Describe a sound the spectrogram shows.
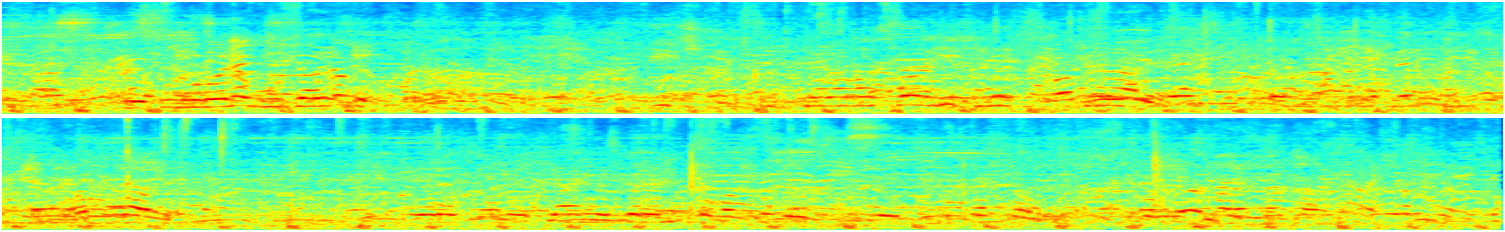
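Several men talk and call out nearby, outdoors in the open.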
